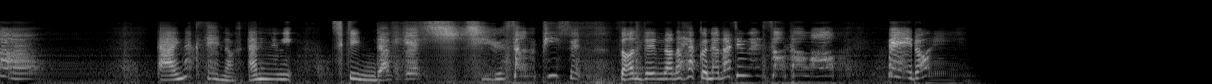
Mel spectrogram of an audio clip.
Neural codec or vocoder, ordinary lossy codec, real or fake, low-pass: codec, 16 kHz, about 1 kbps, DyCAST, with the encoder's durations; none; fake; none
